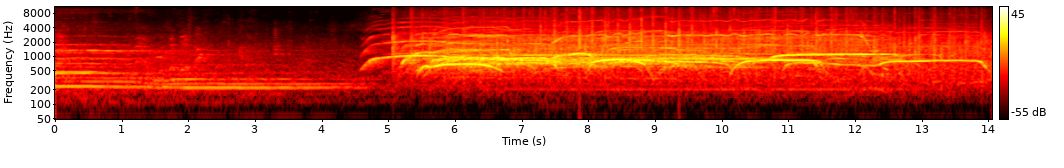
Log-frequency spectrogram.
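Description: The song's last held chord fades out, and about four and a half seconds in the audience bursts into cheering, whooping and applause, which carry on loudly to the end.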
